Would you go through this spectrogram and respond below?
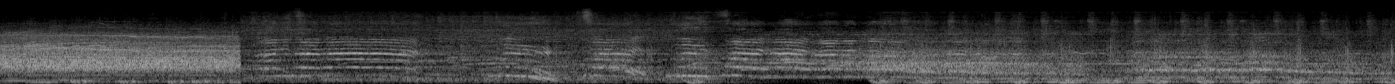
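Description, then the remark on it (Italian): A large crowd of Swiss football fans in Zurich cheers loudly, welcoming the Swiss national team back from Kansas City, with overlapping high whoops and shouts above a steady roar and a rhythmic low thumping beat running underneath. “L'accoglienza dei tantissimi tifosi rossocrociati che si sono recati in Turbine in Plaza a Zurigo a ricevere la nazionale svizzera di ritorno da Kansas City.”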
